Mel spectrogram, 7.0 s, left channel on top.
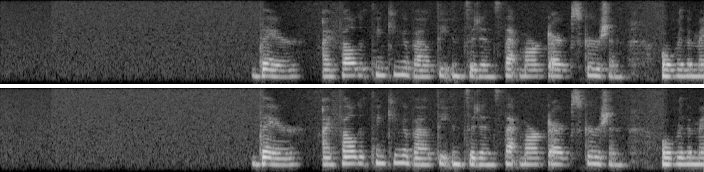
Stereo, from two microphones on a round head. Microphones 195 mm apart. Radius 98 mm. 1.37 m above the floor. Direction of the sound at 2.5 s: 10° right (ahead or behind).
